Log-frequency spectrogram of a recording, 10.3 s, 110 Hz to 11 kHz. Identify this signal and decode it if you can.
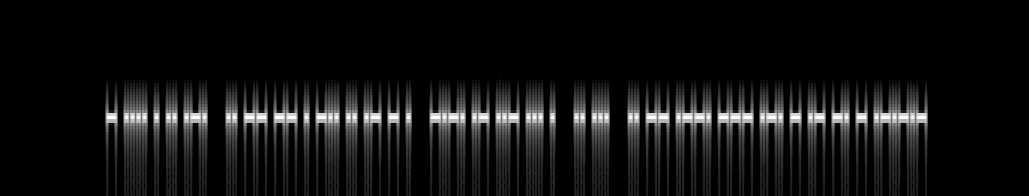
Morse code, heard as a keyed tone, about 37 wpm, 700 Hz. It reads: THEIR IMMEDIATE CAUSE IS IMPORTANT.
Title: Sentences from Top 1200 Words 40wpm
